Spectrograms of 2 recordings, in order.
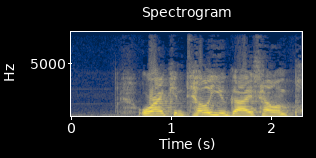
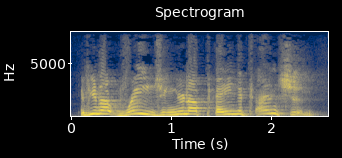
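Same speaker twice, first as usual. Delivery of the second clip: higher, pushed repeat of the line; more intense repeat; 7 semitones higher than usual. Real, not acted. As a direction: hit it harder the second time. Same words repeated, more intense.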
